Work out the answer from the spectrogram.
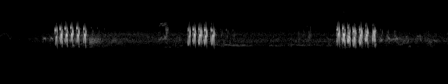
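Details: Tree pipit singing three bursts of rapid, buzzy, high-pitched notes a little over a second apart, with soft thin notes between the bursts and no other noise.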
